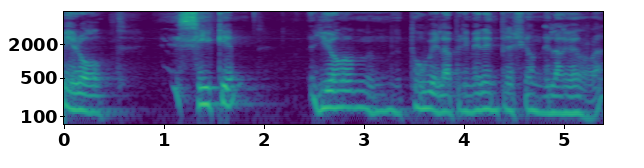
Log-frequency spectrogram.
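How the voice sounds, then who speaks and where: The voice has a dark, mellow tone, somewhat breathy, with ordinary pitch variation. It moves at a very slow pace, broken by long, frequent pauses. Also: man, medium pitch for a man. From Spain, Ciudad Real (La Mancha). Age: 90s (born 1930). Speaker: retired theology professor. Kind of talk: TV interview.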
